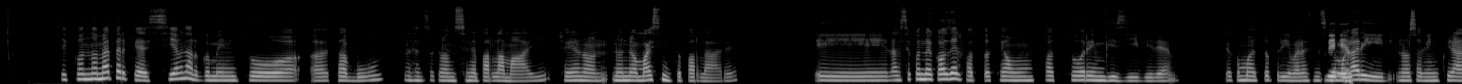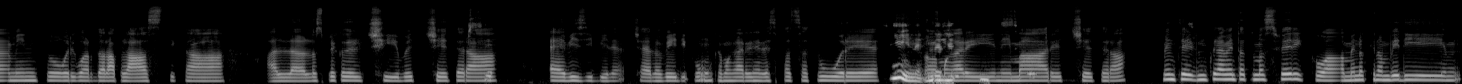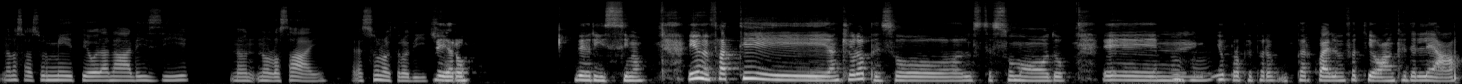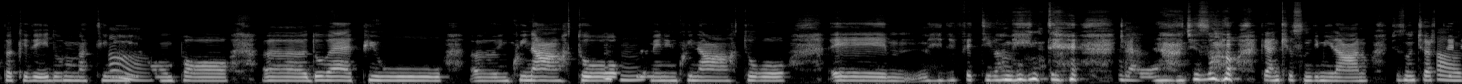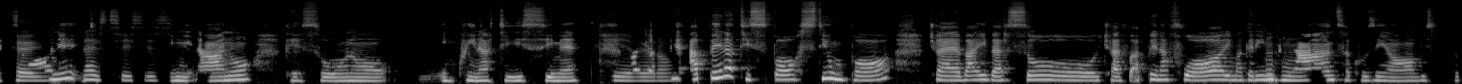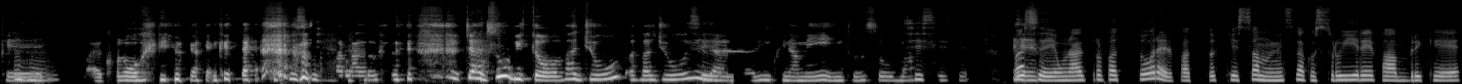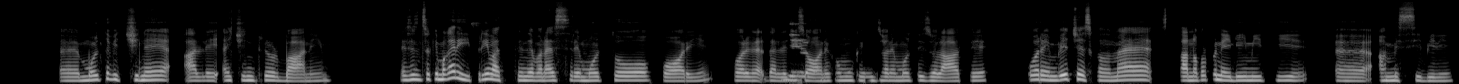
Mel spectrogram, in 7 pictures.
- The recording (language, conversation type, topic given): Italian, unstructured, Che cosa diresti a chi ignora l’inquinamento atmosferico?
- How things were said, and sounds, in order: "cioè" said as "ceh"; "Cioè" said as "ceh"; static; distorted speech; "cioè" said as "ceh"; unintelligible speech; "cioè" said as "ceh"; lip smack; drawn out: "infatti"; "proprio" said as "propio"; tapping; laughing while speaking: "ed effettivamente"; chuckle; laughing while speaking: "ci sono"; chuckle; laughing while speaking: "conosci magari anche te, non sto parlando"; chuckle; "cioè" said as "ceh"; "urbani" said as "orbani"; "senso" said as "senzo"; "proprio" said as "propio"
